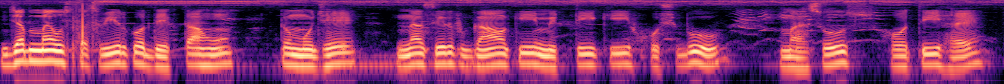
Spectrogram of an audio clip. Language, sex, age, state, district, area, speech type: Urdu, male, 18-30, Uttar Pradesh, Azamgarh, rural, spontaneous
